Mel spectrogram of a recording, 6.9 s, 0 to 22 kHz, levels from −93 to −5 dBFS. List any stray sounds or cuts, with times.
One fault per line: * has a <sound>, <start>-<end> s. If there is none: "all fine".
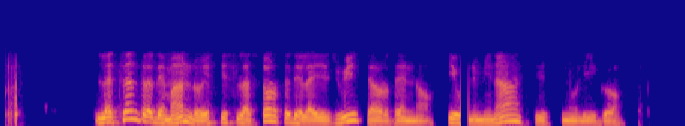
* has a dropout, 4.6-4.7 s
